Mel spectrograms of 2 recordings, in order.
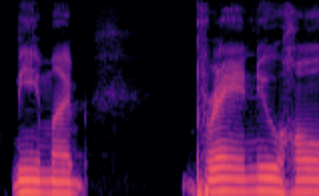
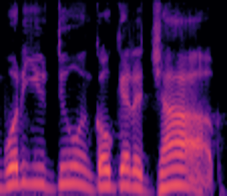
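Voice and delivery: high, nagging questions, pitched up; doubting relatives; 6 semitones higher than usual. Retold or imitated. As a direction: nag him about getting a job. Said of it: "everybody around me saying".

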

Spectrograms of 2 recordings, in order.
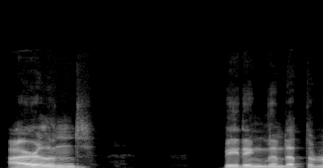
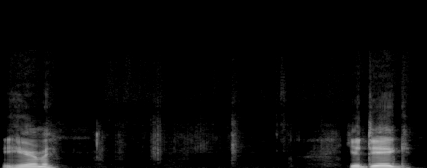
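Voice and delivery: mock slang. Shown as a demonstration. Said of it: "Who, who even says that anymore?".

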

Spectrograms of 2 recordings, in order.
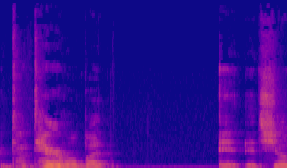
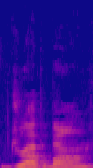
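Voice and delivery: usual speaking voice

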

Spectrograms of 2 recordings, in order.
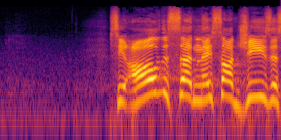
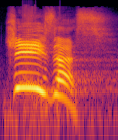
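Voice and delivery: high, loud desperate cries; acted panicked shouting; screaming for help; 10 semitones higher, 6 dB louder, much slower than usual. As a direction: cry out in terror to be saved. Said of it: "And they start screaming".

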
